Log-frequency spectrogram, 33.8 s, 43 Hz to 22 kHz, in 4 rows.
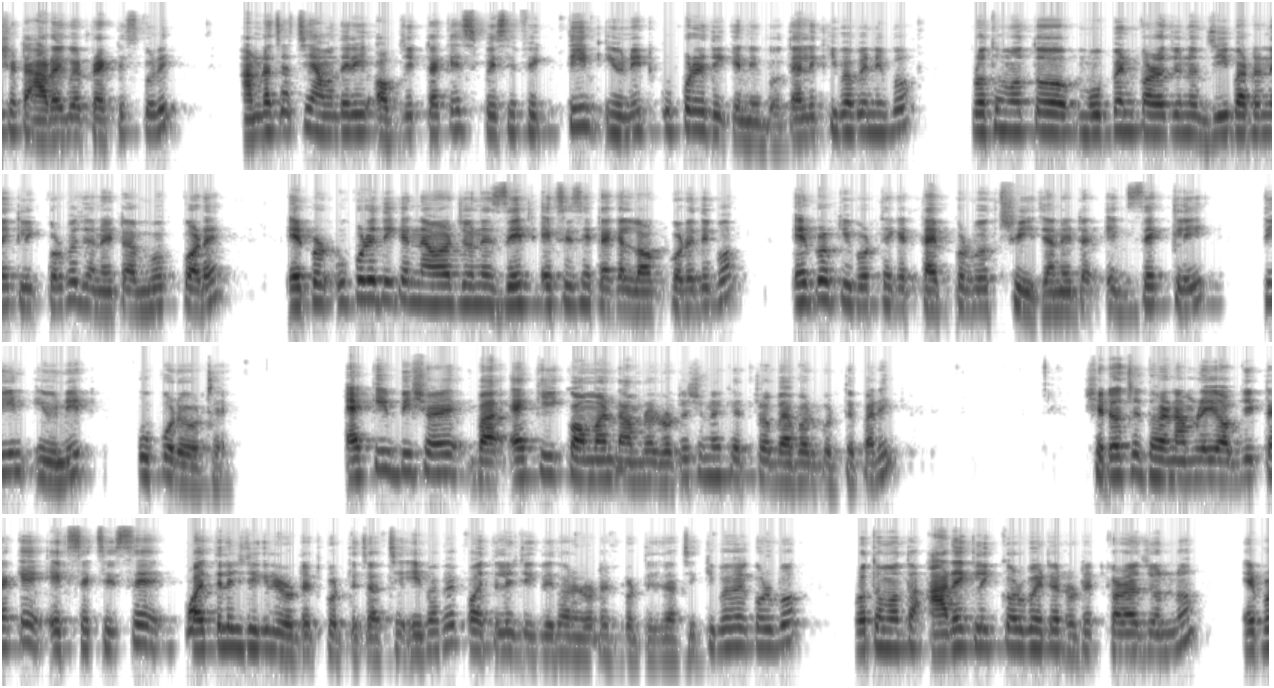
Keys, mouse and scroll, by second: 0.2 ctrl+z, 0.8-1.5 middle drag, 1.5 scroll down 2, 1.8-5.0 shift+middle drag, 5.3-5.7 scroll up 1, 5.7-7.9 shift+middle drag, 7.9 g, 19.6 ctrl+z, 21.7 middle click, 22.3 scroll up 2, 23.1-30.4 shift+middle drag, 31.6 r.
